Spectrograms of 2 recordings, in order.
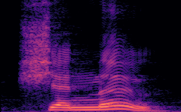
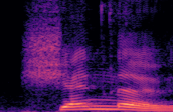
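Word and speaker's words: Shenmue: on sh with me Shen pronunciation shenmu shenmu there you go it's been resolved runs for all it's shenmu got sheni six out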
